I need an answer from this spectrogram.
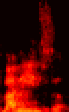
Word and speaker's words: valise: On le prononce valise. Valise, exactement. Vous avez le son Z qu'on a vu tout à l'heure, mais pas le son S dans ce mot.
